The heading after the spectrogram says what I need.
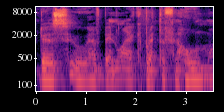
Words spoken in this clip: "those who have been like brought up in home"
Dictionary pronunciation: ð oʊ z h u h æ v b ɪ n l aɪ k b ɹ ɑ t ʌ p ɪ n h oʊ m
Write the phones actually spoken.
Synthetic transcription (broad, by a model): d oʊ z h h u v b ɪ n l aɪ k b ɹ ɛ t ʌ f ɪ n h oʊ m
